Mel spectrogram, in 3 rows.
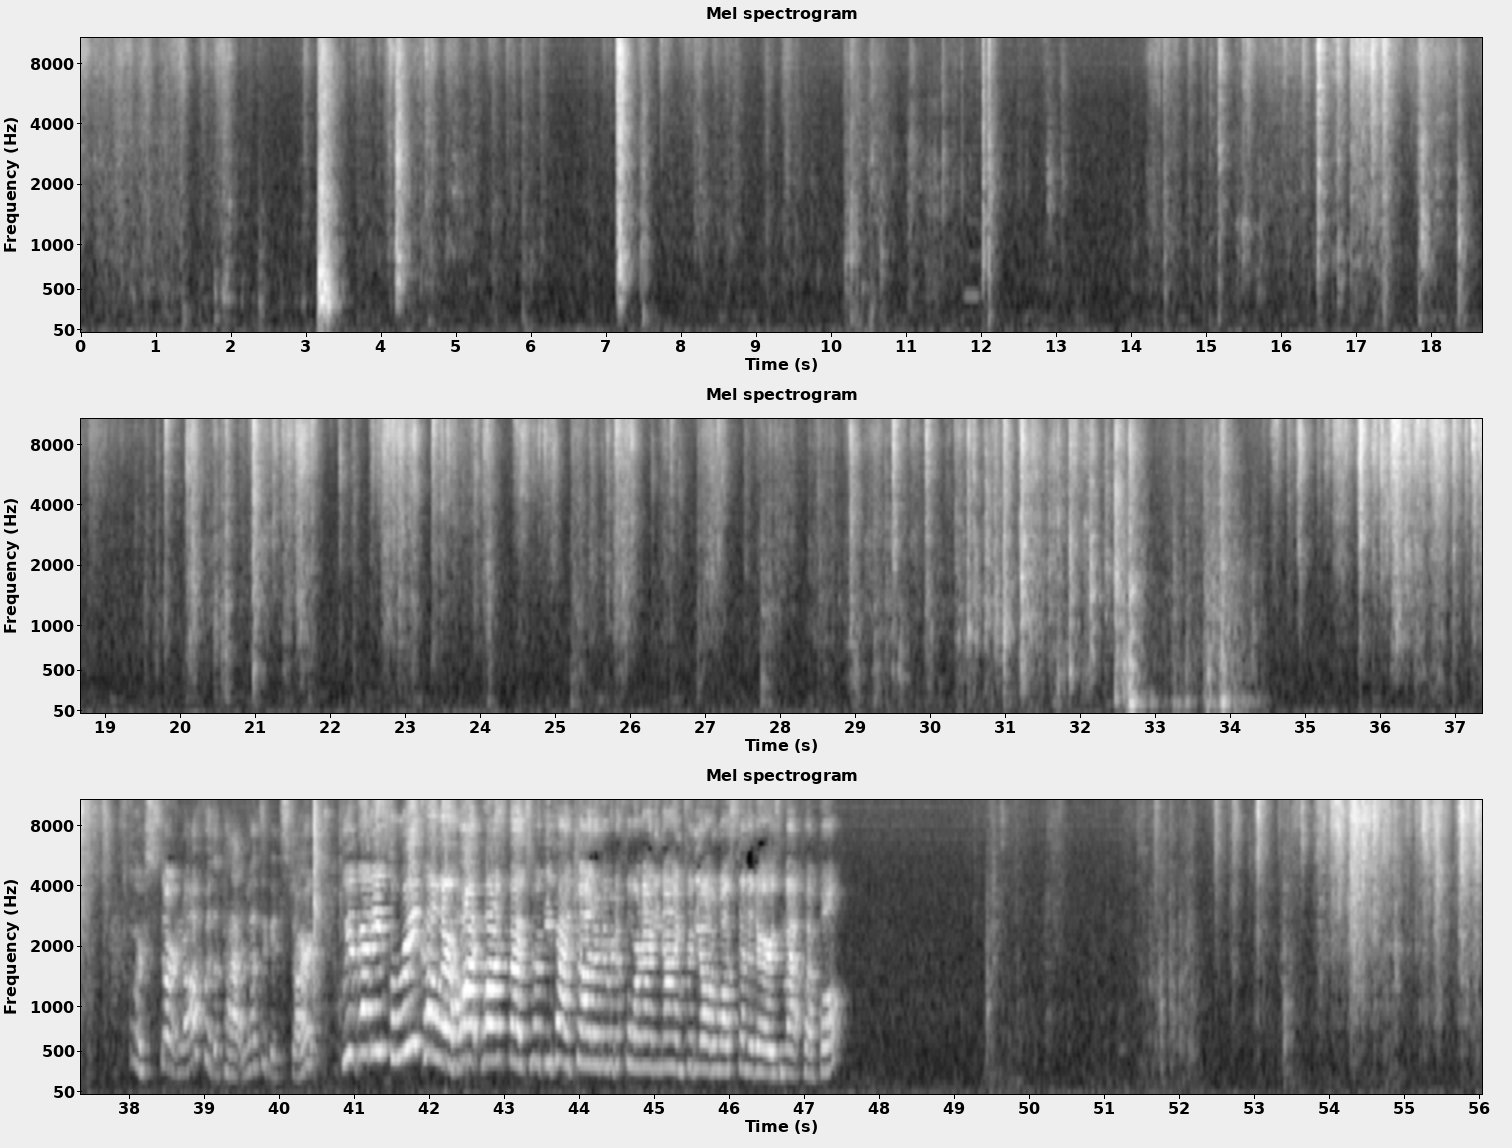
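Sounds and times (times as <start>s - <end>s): rustling card pack wrappers: 34.5s - 38.0s, 51.3s - 56.0s.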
